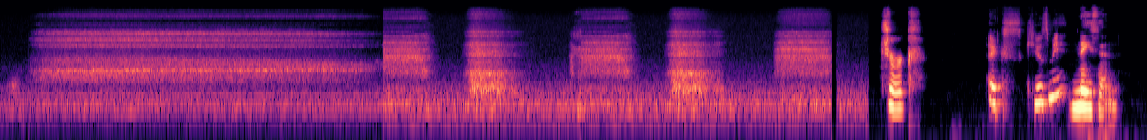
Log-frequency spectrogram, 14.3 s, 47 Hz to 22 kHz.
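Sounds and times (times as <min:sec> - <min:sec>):
steady low hum: 0:00.0 - 0:10.9
person demonstrating slow breathing: 0:00.3 - 0:10.4
speech: 0:11.1 - 0:11.6, 0:12.4 - 0:14.0.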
